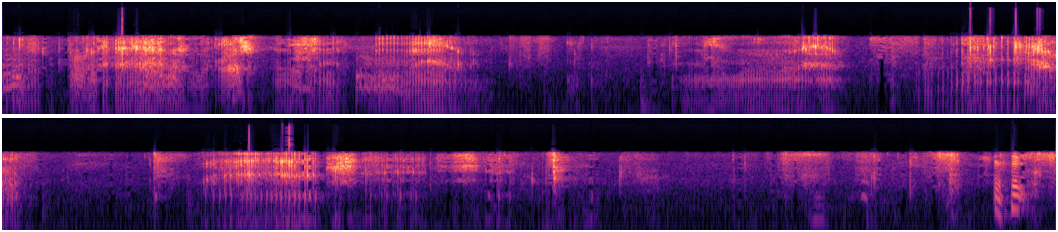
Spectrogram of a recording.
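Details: Two French Bulldogs, Peanut and Daisy, playing together: rough, snorting growls and grunts come in irregular bursts, some loud and some soft, across about sixteen seconds, with brief quieter gaps between outbursts.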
